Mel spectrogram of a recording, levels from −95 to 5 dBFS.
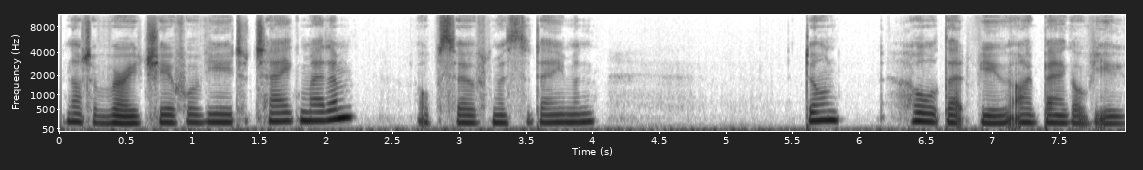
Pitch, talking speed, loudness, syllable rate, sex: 185 Hz, 145 wpm, -18 LUFS, 4.6 syllables/s, female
